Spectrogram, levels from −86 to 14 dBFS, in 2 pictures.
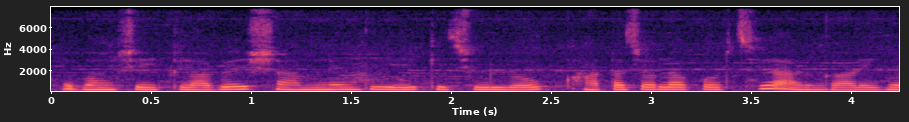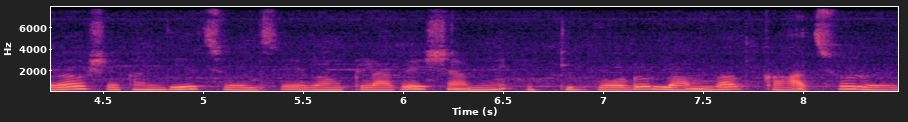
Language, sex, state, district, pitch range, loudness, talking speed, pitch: Bengali, female, West Bengal, Kolkata, 205-230 Hz, -16 LUFS, 170 wpm, 215 Hz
